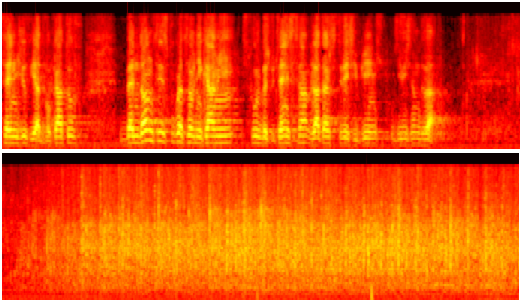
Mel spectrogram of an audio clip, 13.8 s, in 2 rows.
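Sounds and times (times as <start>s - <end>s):
speech: 0.0s - 6.0s
sustained applause from a large assembly audience: 6.8s - 13.7s.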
